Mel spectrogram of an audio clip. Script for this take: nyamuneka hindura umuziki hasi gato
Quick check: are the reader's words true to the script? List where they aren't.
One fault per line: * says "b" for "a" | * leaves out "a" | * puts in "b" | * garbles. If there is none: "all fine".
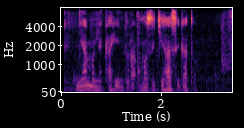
all fine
